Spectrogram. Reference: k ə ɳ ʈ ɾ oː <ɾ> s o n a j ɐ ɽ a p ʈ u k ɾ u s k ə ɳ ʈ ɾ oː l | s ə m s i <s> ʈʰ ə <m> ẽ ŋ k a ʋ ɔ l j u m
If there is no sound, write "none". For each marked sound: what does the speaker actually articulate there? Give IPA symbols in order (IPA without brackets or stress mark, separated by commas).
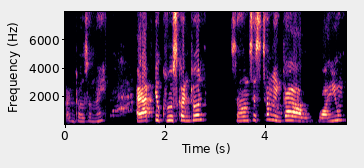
l, s, m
